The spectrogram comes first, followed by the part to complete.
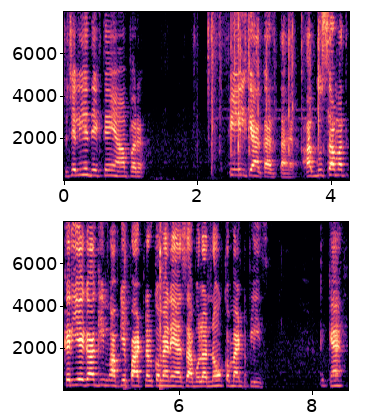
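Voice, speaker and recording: A woman reading tarot cards for her viewers in a blunt, emphatic way. Her voice sits a little high. She scolds the absent partner and keeps reassuring the listener. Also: normal speed, fairly bright tone, a little hiss or hum. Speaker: tarot reader.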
